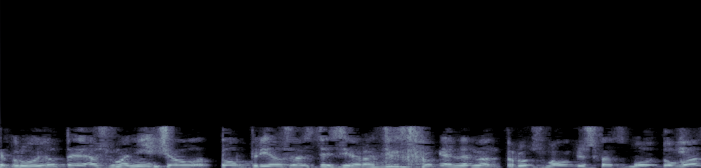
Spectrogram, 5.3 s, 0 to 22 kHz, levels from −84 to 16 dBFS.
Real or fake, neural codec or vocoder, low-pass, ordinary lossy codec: fake; codec, 16 kHz, 4 kbps, FreqCodec, larger model; 5.4 kHz; MP3, 24 kbps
